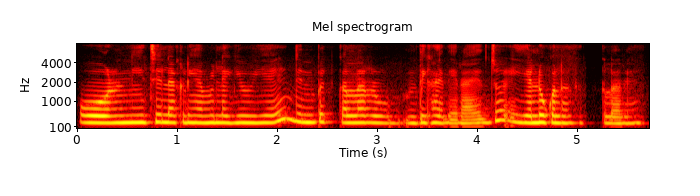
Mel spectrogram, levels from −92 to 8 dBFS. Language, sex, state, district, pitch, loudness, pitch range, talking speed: Hindi, female, Maharashtra, Dhule, 245 Hz, -24 LUFS, 235-255 Hz, 190 wpm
